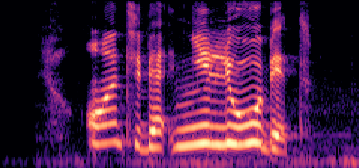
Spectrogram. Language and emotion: Russian, angry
